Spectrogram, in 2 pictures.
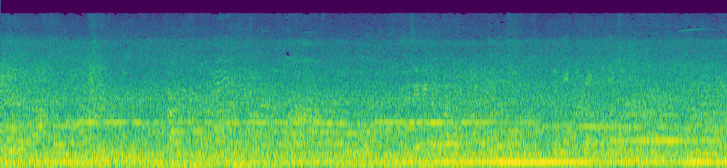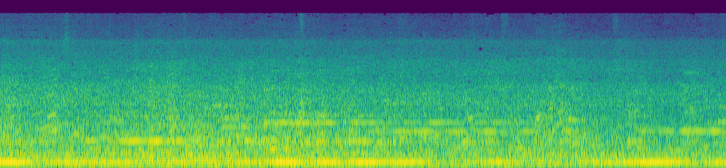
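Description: A large engine running steadily, a continuous low drone that never lets up, with people talking over it.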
